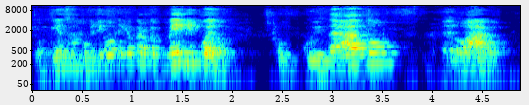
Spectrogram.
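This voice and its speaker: A man preaches a sermon with a mellow, darker tone, pressing his points and repeating them to the congregation. He sounds a bit off from the mic, and the room gives back a clear echo with faint noise behind him. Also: sits high, lively intonation, moderate pace, distant mic. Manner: emphatic, repeats key points, talks directly to the congregation. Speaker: pastor.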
